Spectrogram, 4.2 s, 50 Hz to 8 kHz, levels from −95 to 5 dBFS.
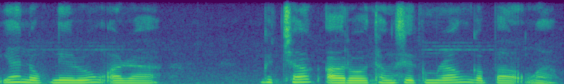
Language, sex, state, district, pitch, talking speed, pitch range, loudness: Garo, female, Meghalaya, West Garo Hills, 220 Hz, 100 wpm, 210-240 Hz, -18 LUFS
